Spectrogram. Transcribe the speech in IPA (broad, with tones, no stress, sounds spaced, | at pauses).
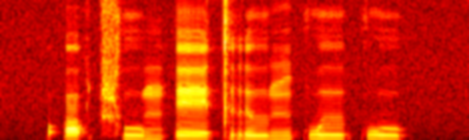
ʔ ɔ˨˩ ʔ t͡ɕʰ uː˩˦ m ʔ eː˨˩ t r ɯː˩˦ ŋ k w ɯː˧ k w u˨˩ k̚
